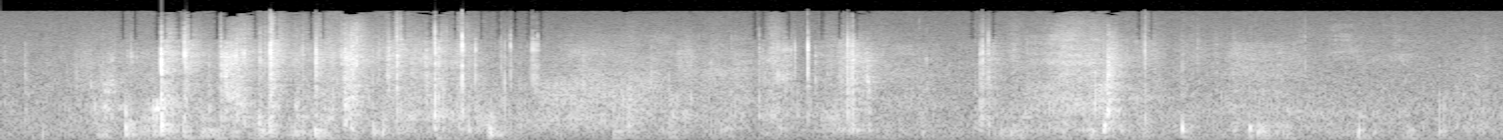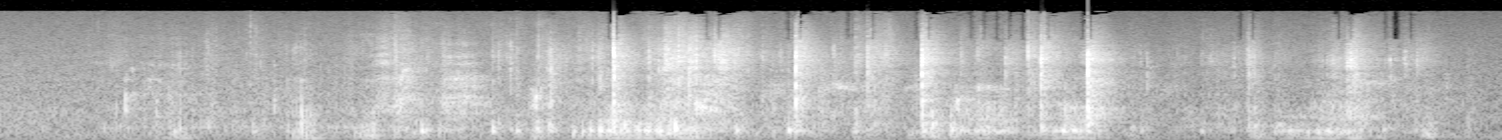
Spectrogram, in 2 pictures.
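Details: English Bulldog mother playing with her puppy on a play mat; rough play with repeated short snorting, huffing bursts and scuffling, coming in clusters with brief pauses over fifteen seconds, no clear barks.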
